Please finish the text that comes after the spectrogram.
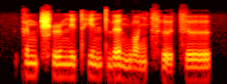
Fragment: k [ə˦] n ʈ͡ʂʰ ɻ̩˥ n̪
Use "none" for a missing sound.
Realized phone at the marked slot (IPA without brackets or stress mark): ə˥˩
